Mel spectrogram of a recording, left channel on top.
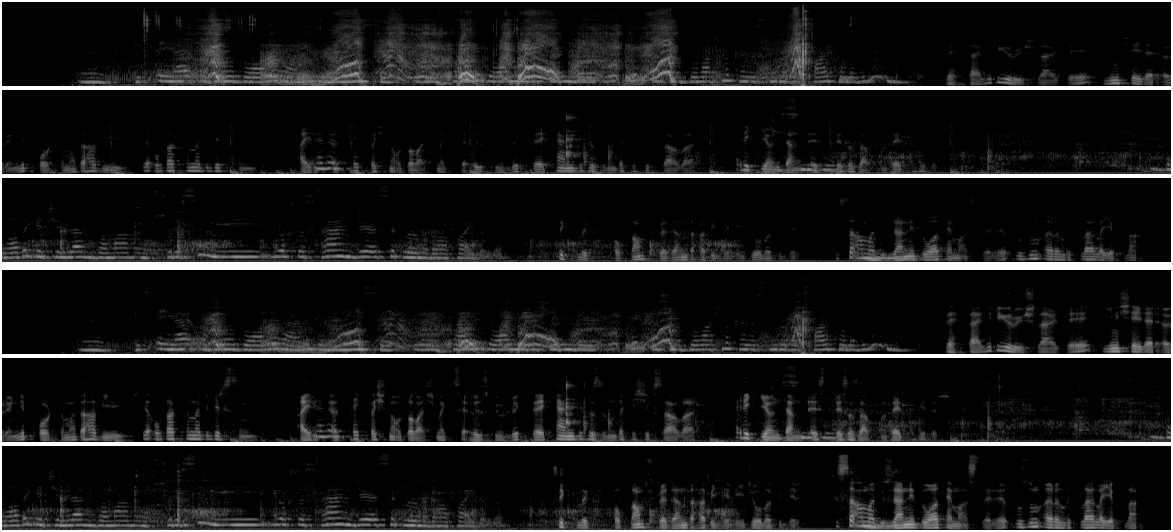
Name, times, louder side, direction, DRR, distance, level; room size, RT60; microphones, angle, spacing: voice 1, 0.7-9.0 14.8-15.1 19.7-20.1 23.2-28.4 32.0-32.5, equal, 5° right, 1.0 m, -42 dB
Zipper (clothing), 0.9-8.5 8.9-9.0, left 7 dB, 85° left, 0.4 m, -40 dB
voice 2, 9.4-14.2 14.6-15.1 15.4-18.6 19.0-21.2 28.9-31.4 31.7-34.7, right 6 dB, 80° right, 0.4 m, -42 dB
sound 1, 12.2-12.5 12.8-13.7 14.0-14.9 15.2-16.1 16.4-17.3 17.6-18.5 18.8-19.7 20.0-20.9 21.2-21.8, left 2 dB, 60° left, 1.2 m, -56 dB
sound 2, 16.3-32.4, right 2 dB, 55° right, 1.4 m, -53 dB
8.6 x 8.2 x 6.4 m
head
